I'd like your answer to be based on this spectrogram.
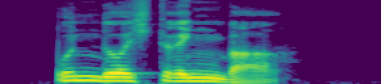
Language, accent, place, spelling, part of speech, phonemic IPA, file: German, Germany, Berlin, undurchdringbar, adjective, /ʊndʊʁçˈdrɪŋbaːɐ̯/, De-undurchdringbar.ogg
- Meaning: impenetrable, impermeable, impassable, inaccessible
